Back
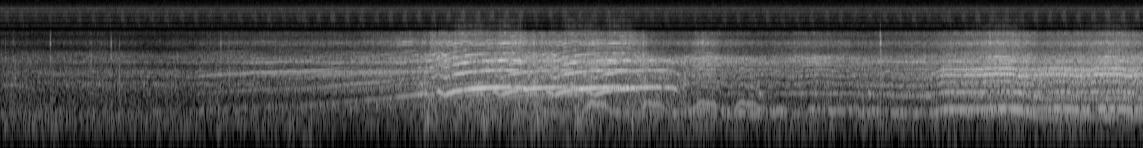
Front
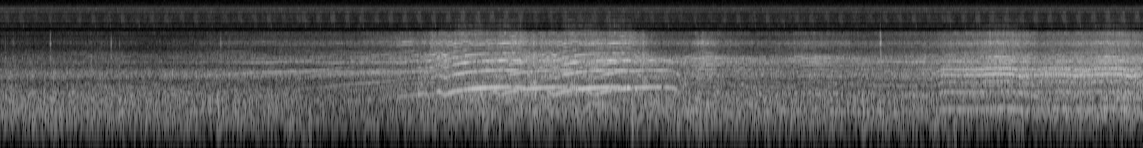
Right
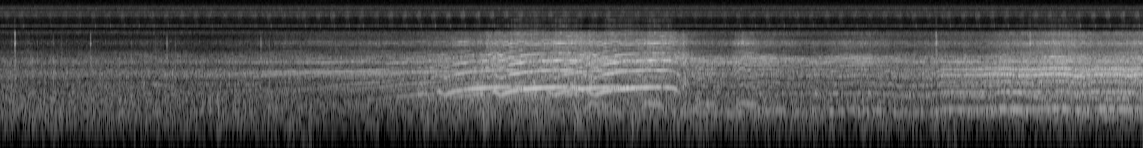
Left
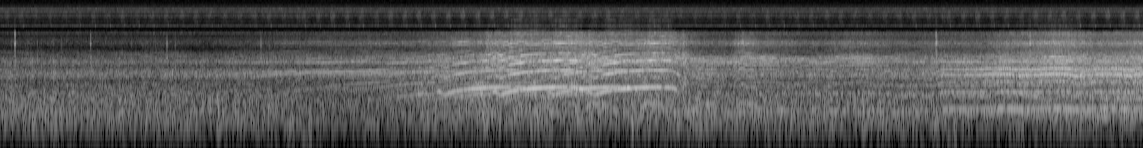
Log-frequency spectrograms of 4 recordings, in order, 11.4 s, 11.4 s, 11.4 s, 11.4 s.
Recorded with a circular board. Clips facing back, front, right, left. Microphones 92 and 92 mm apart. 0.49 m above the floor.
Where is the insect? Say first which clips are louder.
Front 7 dB, left 2 dB; 10° left.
